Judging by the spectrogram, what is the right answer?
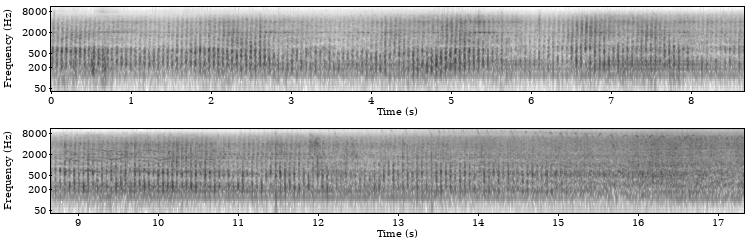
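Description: Firefighting helicopter with an underslung water bucket flying low, its rotor and engine giving a steady drone. A rushing noise grows fuller through the second half as it comes close to drop water.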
